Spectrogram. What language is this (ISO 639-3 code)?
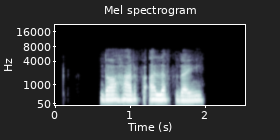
pus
